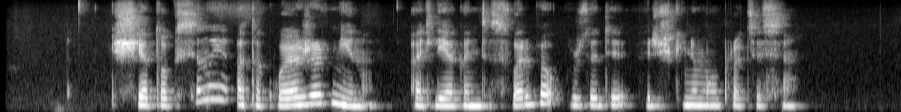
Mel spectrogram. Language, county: Lithuanian, Vilnius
